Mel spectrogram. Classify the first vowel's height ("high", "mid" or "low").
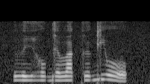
high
